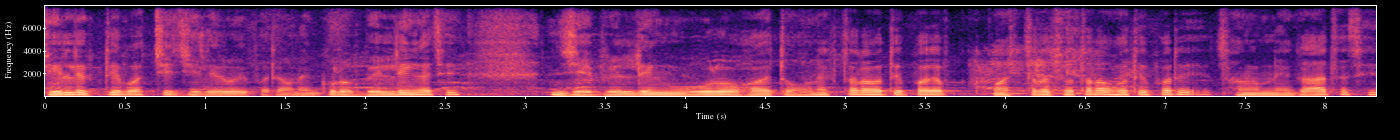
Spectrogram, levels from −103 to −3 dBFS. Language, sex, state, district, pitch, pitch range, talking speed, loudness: Bengali, male, West Bengal, Purulia, 150 Hz, 135-165 Hz, 195 wpm, -20 LUFS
